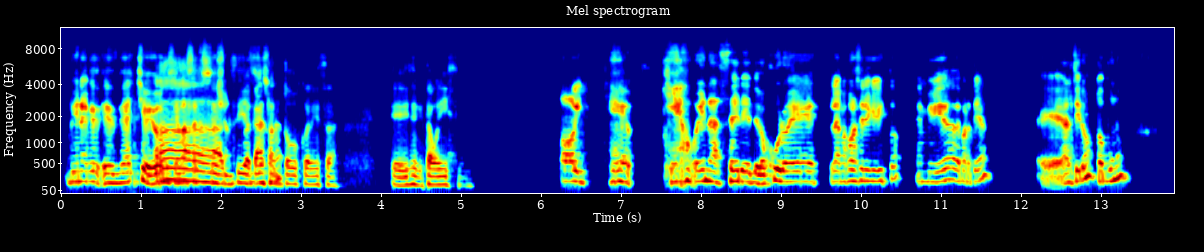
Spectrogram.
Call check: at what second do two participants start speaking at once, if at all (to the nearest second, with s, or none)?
1 s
